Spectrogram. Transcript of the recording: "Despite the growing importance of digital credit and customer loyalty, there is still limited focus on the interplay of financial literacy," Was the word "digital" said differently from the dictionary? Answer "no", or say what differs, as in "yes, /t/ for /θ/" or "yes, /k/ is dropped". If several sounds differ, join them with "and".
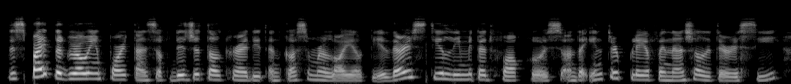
no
